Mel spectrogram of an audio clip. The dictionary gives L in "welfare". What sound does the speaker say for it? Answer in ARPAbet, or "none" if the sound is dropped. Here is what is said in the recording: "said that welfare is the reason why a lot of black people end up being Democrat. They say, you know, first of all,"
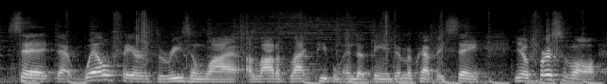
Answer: L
